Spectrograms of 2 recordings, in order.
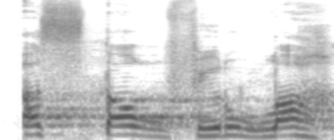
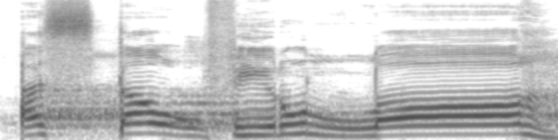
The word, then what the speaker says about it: استغفر اللہ: تلفظ کی درستی کے حوالے سے آج انشاءاللہ استغفر اللہ کی ہم مشق کریں گے. میرے ساتھ مل کر پڑھ لیجئے. استغفر اللہ، استغفر اللہ، استغفر اللہ.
